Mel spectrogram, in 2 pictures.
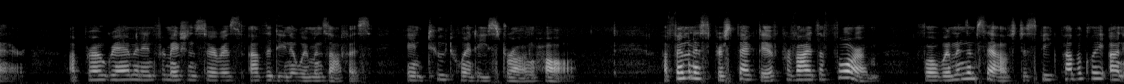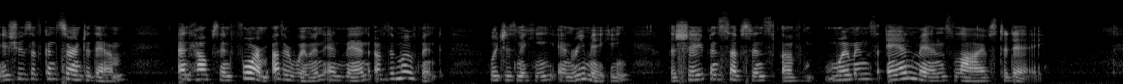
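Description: At 0.74 s and again at 9.75 s the audio drops into a block of digital silence, about 5.8 ms the first time (a length that fits a 256-sample buffer) and about 8.7 ms the second. Each time the output was likely not filled in time, so the sound stops dead and restarts without a fade, heard as a sharp tick. On a waveform each shows as a flat, near-silent line with vertical edges, and on a spectrogram as a thin blank column with broadband clicks at both sides.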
